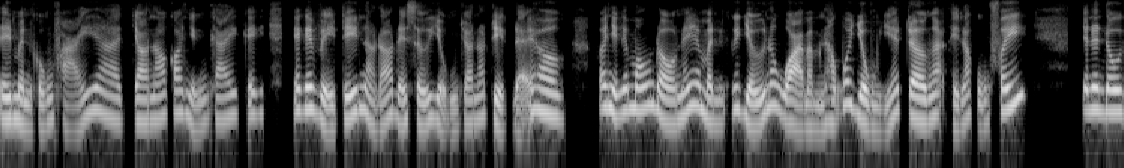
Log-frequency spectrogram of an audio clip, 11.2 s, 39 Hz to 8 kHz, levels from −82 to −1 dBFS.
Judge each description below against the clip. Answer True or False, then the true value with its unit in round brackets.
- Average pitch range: False (5.8 semitones)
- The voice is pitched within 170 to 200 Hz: True (195 Hz)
